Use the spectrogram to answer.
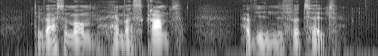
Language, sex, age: Danish, male, 31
